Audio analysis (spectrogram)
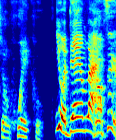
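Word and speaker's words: Younghoe: It's pronounced Young Hui. That's how it's pronounced. That say Young Ho. I know it says Young Ho, but it's actually pronounced Young Hui.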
